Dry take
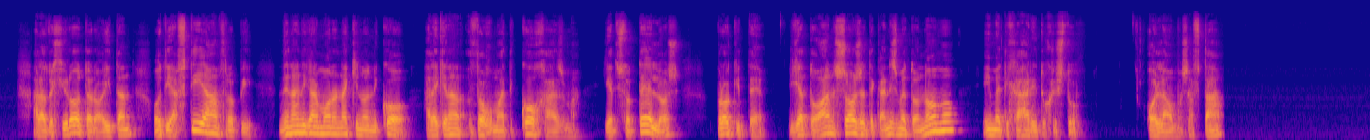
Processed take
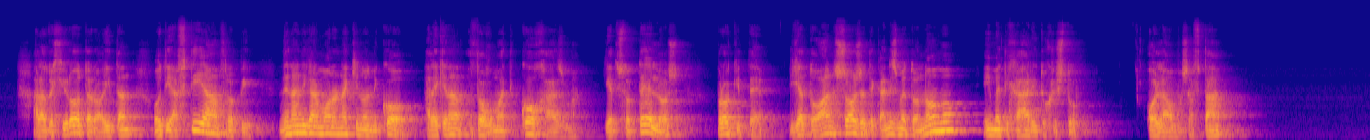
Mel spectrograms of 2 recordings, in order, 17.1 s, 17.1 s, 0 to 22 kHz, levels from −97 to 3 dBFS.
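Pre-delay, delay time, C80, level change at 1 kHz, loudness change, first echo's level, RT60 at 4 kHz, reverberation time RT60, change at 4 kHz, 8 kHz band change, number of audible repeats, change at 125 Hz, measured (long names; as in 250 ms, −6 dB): 7 ms, no echo audible, 15.5 dB, +2.0 dB, +2.5 dB, no echo audible, 0.60 s, 0.85 s, −0.5 dB, can't be measured, no echo audible, +2.5 dB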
